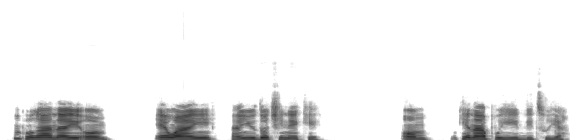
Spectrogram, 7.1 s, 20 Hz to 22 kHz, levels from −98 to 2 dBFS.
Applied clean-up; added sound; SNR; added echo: neural mask model Resemble Enhance denoiser.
